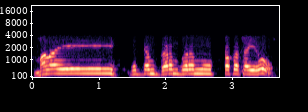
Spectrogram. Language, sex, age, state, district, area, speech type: Nepali, male, 30-45, West Bengal, Alipurduar, urban, conversation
